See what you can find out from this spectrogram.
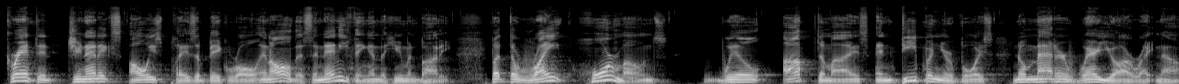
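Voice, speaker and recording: A man with a low voice that swings widely in pitch gives an instructional talk as a doctor hosting a health video. He leans on key words, slowing down and sinking his voice for effect. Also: darkish tone. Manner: emphatic, slows down and drops low on key words.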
